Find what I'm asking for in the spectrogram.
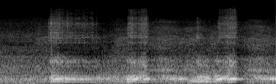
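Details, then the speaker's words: Car with valved exhaust, three crisp throttle blips with the exhaust valves open, rising and falling cleanly with a deep open note and no rattles; sounds healthy. "Yeah, valves open. Much better. Yes, we like the valves open."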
